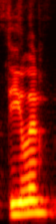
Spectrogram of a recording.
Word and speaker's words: Thielen: Number 10, I'm going to have Adam Thielen.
